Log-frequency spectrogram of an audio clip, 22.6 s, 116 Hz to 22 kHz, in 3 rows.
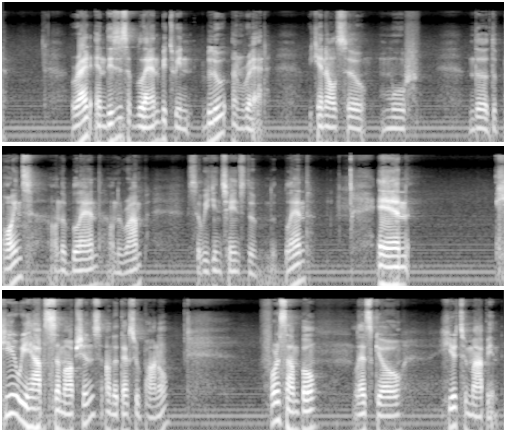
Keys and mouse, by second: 4.7 click, 7.9 click, 11.2 click, 12.5 middle click, 20.2 middle click, 22.2 click.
